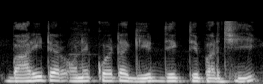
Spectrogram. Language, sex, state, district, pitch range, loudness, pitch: Bengali, male, West Bengal, Alipurduar, 150-165 Hz, -12 LUFS, 155 Hz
